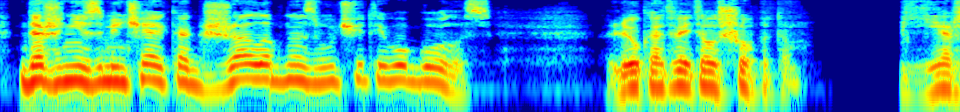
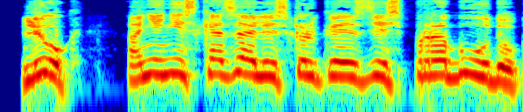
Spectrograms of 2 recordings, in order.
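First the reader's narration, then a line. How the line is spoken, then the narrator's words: Near shout, young man. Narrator (Russian): почти закричал юноша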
